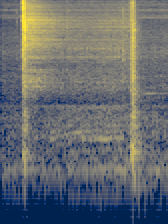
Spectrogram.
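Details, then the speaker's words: Clarke MIG welder with a Euro torch, switched on with its fan running, trigger pulled: a sharp click, about a second of steady low wire-feed motor hum over the fan, then another click; the wire feed drives smoothly. "I'll turn it on, fan will kick in, there's the fan, and when I pull my trigger,"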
